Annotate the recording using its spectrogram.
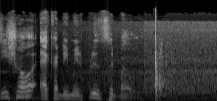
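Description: A voice speaking for about the first second, then a single sharp knock about one and a half seconds in, over a steady background hiss.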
